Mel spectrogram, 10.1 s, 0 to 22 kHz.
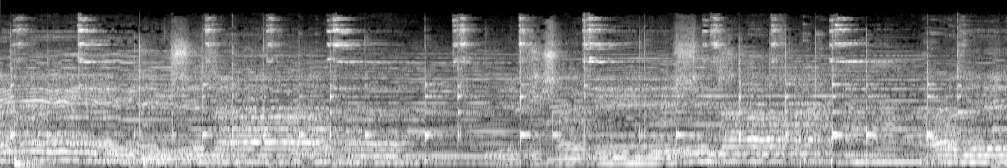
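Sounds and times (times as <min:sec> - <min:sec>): harmonium: 0:00.0 - 0:10.0
man leading devotional chant: 0:00.0 - 0:10.0.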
